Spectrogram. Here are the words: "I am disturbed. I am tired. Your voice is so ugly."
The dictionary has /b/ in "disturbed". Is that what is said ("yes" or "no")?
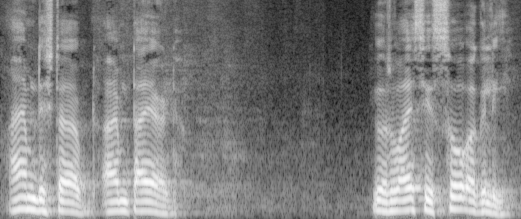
yes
